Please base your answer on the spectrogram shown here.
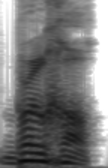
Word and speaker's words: Bruegel: heard that name pronounced brugle or bruegel apparently the proper this would be Dutch pronunciation is brugal not easy to say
